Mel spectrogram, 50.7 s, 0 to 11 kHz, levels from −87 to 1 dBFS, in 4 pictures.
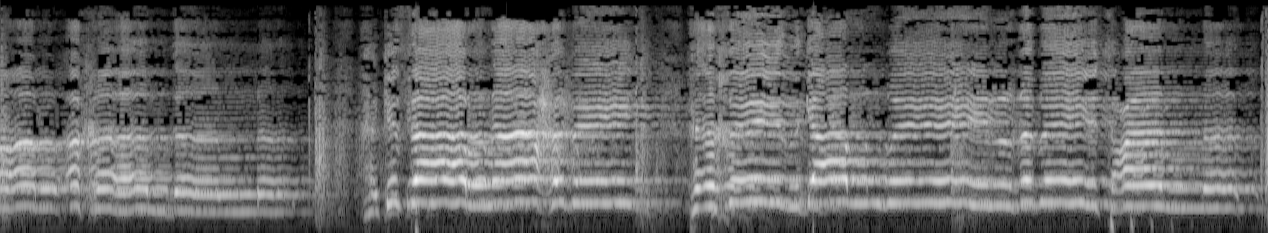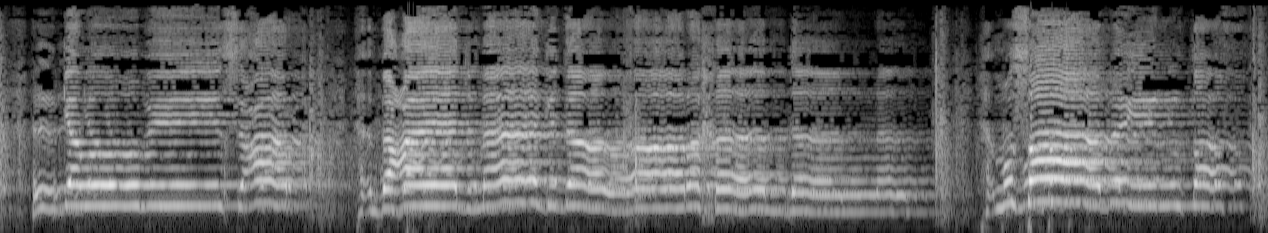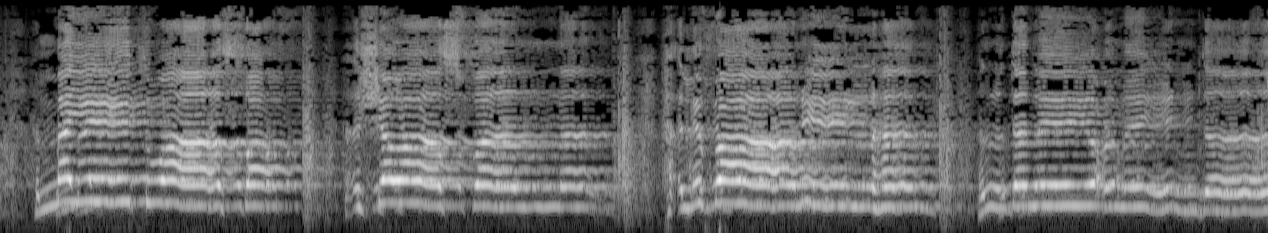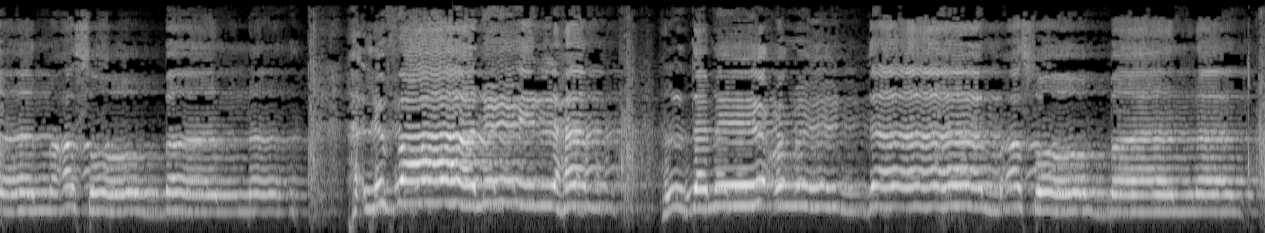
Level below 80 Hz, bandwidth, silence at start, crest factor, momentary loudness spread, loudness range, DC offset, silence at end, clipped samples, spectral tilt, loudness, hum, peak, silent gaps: -64 dBFS; 10.5 kHz; 0 s; 18 dB; 16 LU; 6 LU; under 0.1%; 0 s; under 0.1%; -1 dB/octave; -16 LUFS; none; 0 dBFS; none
